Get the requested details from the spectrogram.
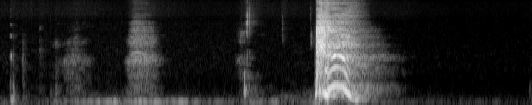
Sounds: Sneeze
